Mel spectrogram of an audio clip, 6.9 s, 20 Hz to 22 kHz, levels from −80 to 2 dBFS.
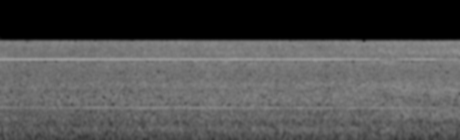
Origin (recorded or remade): recorded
